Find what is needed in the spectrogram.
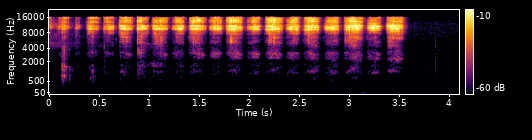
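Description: Faint, rhythmic scratching of a fabric marker drawn in short strokes along a ruler on quilted fabric, about four strokes a second, stopping abruptly near the end.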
